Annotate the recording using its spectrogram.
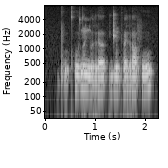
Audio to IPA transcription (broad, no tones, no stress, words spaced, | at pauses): pʼṵkʰu dõɲurə | d͡ʒõpʼœrɒ fu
